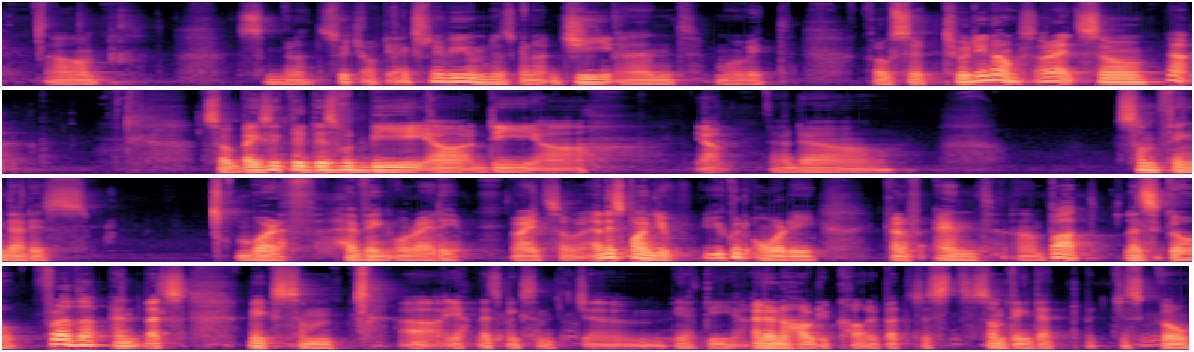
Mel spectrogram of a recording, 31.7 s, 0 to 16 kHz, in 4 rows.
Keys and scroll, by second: 1.8 3, 5.2 z.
